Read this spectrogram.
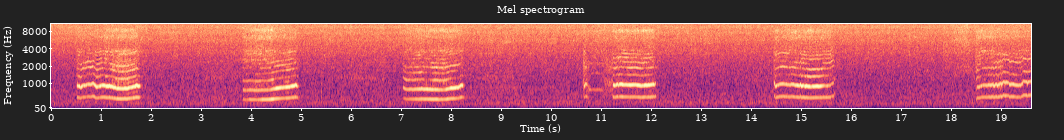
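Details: A sleeping cat named Lily Bean snores steadily indoors. Six whistling, tonal breaths of about a second each come roughly every three seconds, some bending slightly upward in pitch, against a quiet room background.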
